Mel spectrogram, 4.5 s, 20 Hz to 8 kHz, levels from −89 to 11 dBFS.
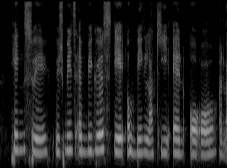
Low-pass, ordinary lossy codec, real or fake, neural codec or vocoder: none; none; fake; codec, 16 kHz, 8 kbps, FreqCodec, smaller model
